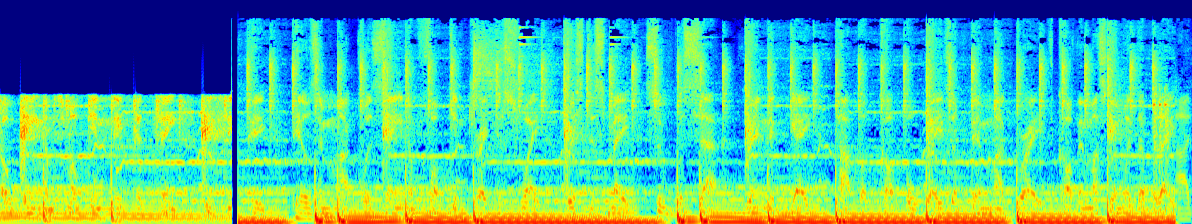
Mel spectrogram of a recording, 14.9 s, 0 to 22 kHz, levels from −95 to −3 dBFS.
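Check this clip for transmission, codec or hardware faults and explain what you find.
One fault is present, at the start of the clip. From 0.0 to 2.98 s the sound is dull and boxy, with nothing above 3.8 kHz, a level a few decibels lower, and a faint background noise sitting roughly 40 dB under the signal. An 80 ms silence at 2.98 s separates it from the clearer sound that follows. This points to an input switched to a poorer device. The likely cause is a narrow-band microphone or headset call profile handing over to the normal input.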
